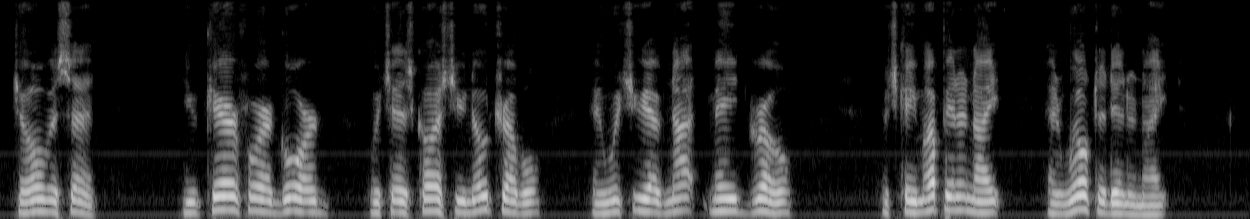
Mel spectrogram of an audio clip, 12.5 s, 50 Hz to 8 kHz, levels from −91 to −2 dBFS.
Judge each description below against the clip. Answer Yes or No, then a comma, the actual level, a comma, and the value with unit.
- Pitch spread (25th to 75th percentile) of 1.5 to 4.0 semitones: Yes, average, 2.8 semitones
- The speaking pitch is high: No, medium, 150 Hz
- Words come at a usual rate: Yes, average, 150 wpm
